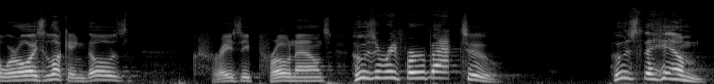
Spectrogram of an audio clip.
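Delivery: ordinary talk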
